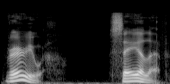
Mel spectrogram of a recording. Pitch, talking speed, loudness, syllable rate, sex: 120 Hz, 140 wpm, -15 LUFS, 5.9 syllables/s, male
